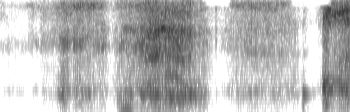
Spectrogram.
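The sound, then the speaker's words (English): A fit of harsh, raspy coughs, four or five wheezy bursts in quick succession, fairly loud and with no talking, ending on an abrupt forceful hack. “Man, I am sorry about coughing on you.”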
